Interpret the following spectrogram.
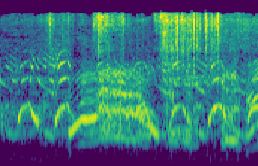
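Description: A police siren in a fast yelp, its pitch sweeping up and down three to four times a second, with one longer sweep about a second in.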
